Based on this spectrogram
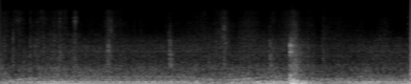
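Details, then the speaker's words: Mazda Miata with rear-end noise, clutch let out aggressively on test drive: steady rumble then one hard metallic clang as drive takes up; backlash in the driveline, possibly from worn rear differential gear teeth, with metallic-sheened fluid leaking from the diff. "oh yeah that big metallic clang some sort of backlash in the system either worn out gear teeth basically leaving play and gives you that clunk"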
